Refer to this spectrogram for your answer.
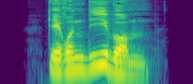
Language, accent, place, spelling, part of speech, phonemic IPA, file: German, Germany, Berlin, Gerundivum, noun, /ɡeʁʊnˈdiːvʊm/, De-Gerundivum.ogg
- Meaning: gerundive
